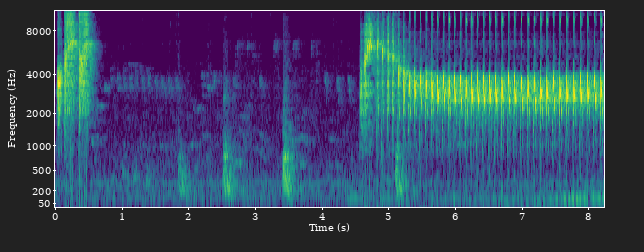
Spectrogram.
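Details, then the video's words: A captive sooty-headed bulbul, one month into its care and in full voice. A few isolated sharp clicks and short notes come first, then a sustained fast rattle of high, evenly spaced notes runs to the end. "BURUNG KAPAS TEMBAK GACOR"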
